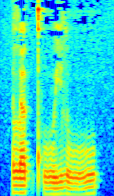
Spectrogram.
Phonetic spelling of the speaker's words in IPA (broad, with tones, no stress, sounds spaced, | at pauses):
l ɐ˥ k̚ pʰ uː˨˧ j l uː˨˥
